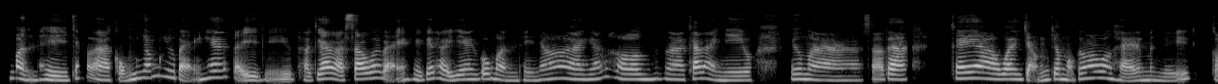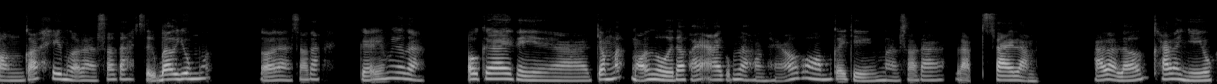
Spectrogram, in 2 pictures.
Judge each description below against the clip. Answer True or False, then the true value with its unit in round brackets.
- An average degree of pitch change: True (4.7 semitones)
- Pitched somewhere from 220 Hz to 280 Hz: True (225 Hz)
